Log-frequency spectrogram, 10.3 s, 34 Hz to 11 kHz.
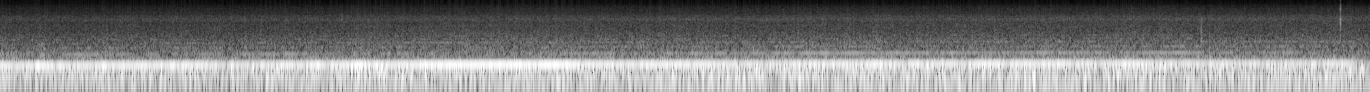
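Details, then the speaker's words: NZXT F140 RGB fan (JST four-pin, NZXT hub) at very low speed: something rubbing and a harmonic resonance, a loud steady hum near 200 Hz with a fainter higher tone and no pulsing; fan resonance. "something is rubbing I don't know if you can you hear that it's only at very low speed there's a harmonic resonance another"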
